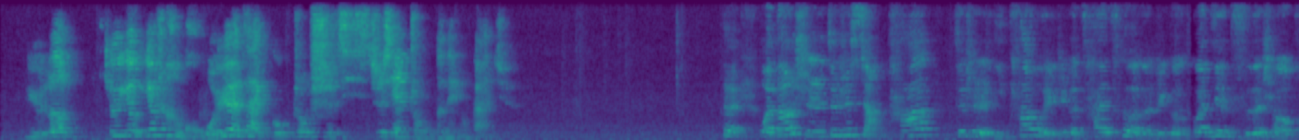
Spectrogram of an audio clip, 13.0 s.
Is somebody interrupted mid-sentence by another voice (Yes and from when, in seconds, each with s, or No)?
No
